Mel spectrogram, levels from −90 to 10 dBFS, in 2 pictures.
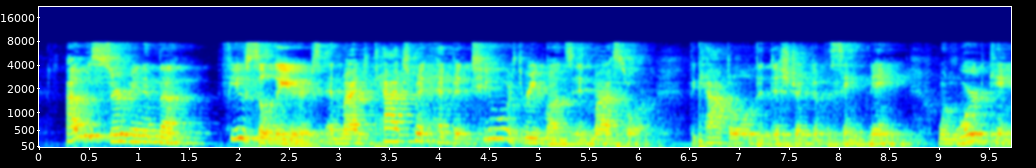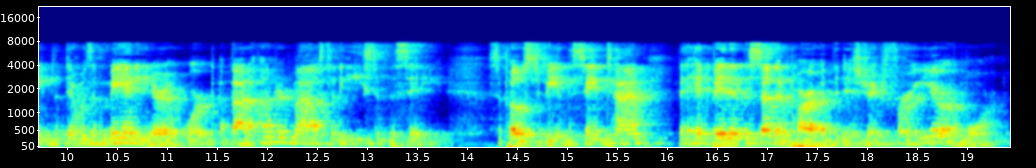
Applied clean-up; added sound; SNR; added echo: neural separator model SepFormer DNS4.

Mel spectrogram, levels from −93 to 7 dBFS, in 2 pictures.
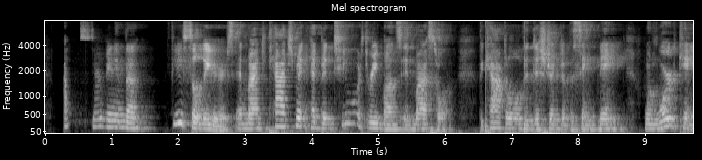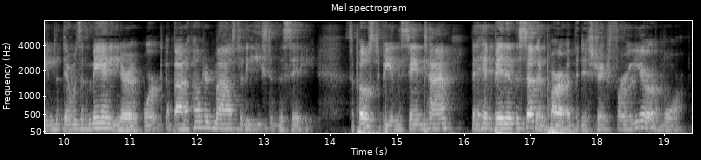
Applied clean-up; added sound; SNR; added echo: neural mask model DeepFilterNet 3.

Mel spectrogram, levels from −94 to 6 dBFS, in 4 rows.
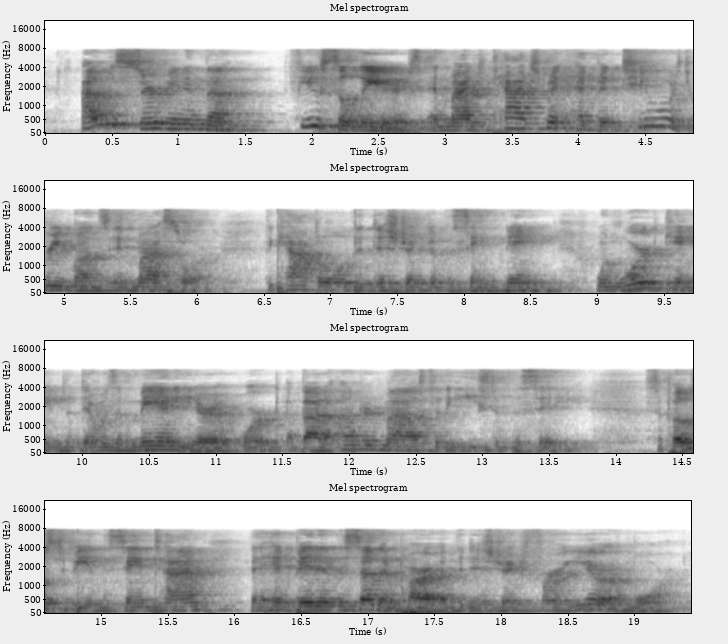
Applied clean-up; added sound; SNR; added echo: none; Drip; 16 dB; reverberation time 0.7 s.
